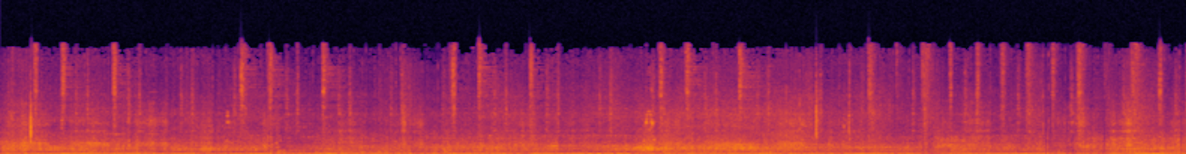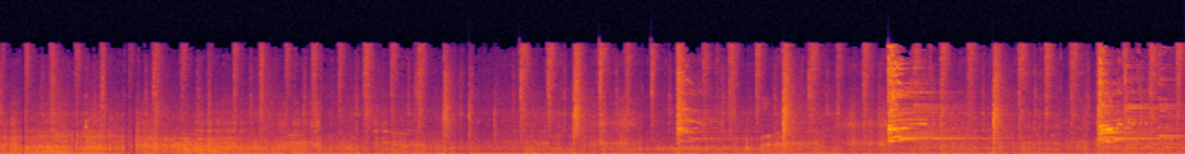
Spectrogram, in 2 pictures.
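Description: Honda Hornet motorcycle's inline-four engine running and revving up and down through the gears, with background music laid over it.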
